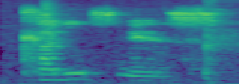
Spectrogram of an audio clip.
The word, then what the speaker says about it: caduceus: How do you pronounce that? Caduceus.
